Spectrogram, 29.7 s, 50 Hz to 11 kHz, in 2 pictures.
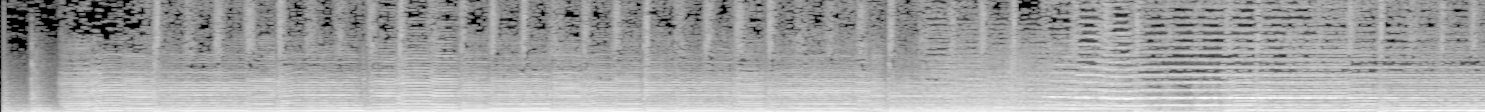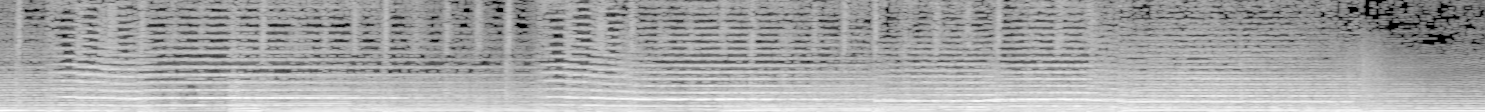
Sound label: bgm ringtone; drushyam 2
